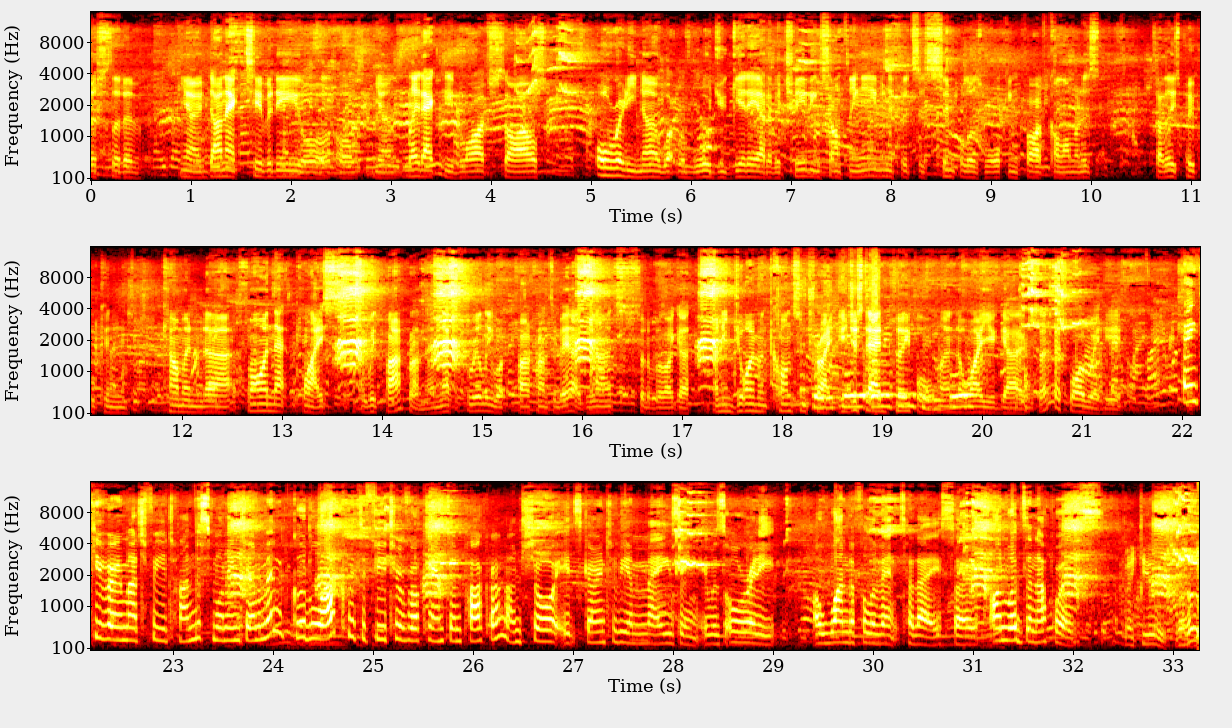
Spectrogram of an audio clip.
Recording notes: The parkrun adventurers head to the launch of Rockhampton parkrun, catching up with locals and adventurers alike.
